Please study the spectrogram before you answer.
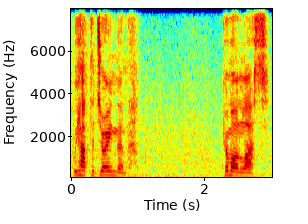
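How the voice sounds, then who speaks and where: A man's voice: sits high, a little slow, fairly bright tone, slight background noise. An actor playing a loyal young male sailor, urgent and caring, speaking earnestly to a companion in an audio adventure. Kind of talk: cinematic audio roleplay acting.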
